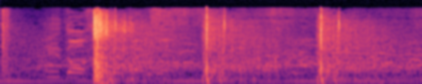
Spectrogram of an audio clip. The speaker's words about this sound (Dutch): De Amerikanen willen die mensen tegenhouden. Die lopen te drukken. Dus stungranaten, waarschuwingsschoten in de lucht.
